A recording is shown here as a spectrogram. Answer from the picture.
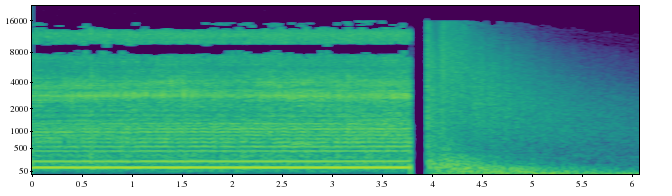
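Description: Thermal fogging machine spraying insecticide, running with a loud, steady, low buzzing drone. Just under four seconds in, the drone cuts off abruptly and a booming sound effect follows, fading away.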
